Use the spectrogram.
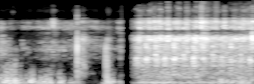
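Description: A tractor stuck in deep, sticky mud keeps its engine running. A few irregular knocks and bumps come first, then after a brief drop-out the engine settles into a steady, close, continuous rumble.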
